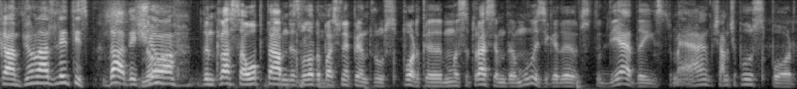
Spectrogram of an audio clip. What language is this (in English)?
Romanian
